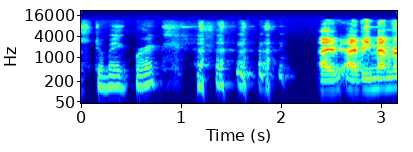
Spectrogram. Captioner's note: laughing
